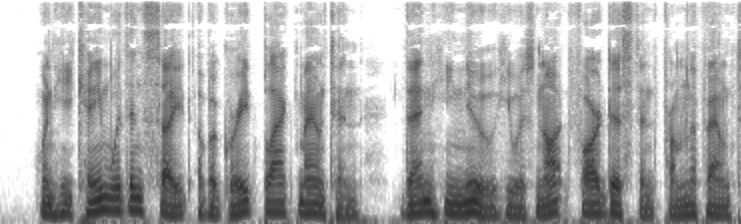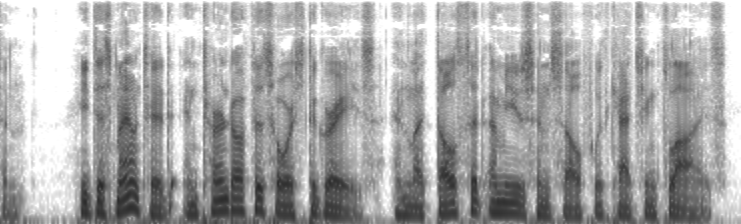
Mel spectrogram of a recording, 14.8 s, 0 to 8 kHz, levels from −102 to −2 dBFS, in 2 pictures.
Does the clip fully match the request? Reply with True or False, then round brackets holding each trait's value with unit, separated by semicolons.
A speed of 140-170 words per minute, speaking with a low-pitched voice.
True (155 wpm; 85 Hz)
